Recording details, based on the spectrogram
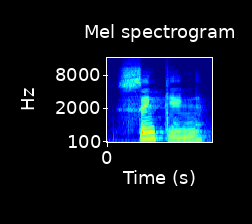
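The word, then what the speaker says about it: synching: It's not S-I-N-K-I-N-G. This is actually a specific play on words I'm trying to make here. Sinking as in S-Y-N-C-H-I-N-G. Sinking, where we pull a little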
